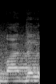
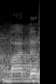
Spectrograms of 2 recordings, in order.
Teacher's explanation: ल का र हो जाएगा, तो बादल का बादर हो जाएगा। इसी प्रकार से ताला, ताला का ल का क्या हो जाएगा, र, तो ताला का क्या हो जाएगा, तारा।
